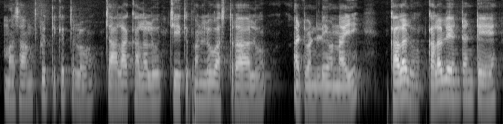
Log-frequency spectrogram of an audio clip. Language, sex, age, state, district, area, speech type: Telugu, male, 45-60, Andhra Pradesh, East Godavari, rural, spontaneous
